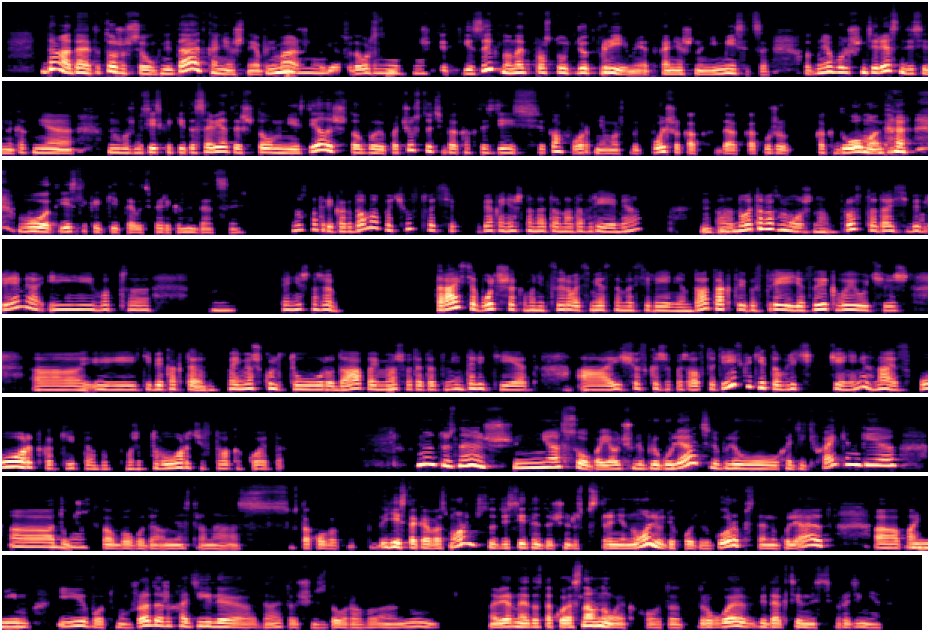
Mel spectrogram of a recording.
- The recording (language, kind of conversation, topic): Russian, advice, Как проходит ваш переезд в другой город и адаптация к новой среде?
- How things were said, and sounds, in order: tapping; laughing while speaking: "да?"; other background noise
